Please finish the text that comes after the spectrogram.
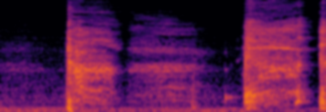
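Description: Three or four harsh, close coughs from a woman with a persistent cough, coming in bursts separated by brief quiet pauses, with a softer throat-clearing sound between them.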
